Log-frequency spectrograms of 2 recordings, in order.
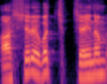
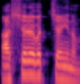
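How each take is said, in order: First: The middle ch is said fully and separately. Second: The middle ch is short and blended in. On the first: The speaker calls it wrong. "ऐसे नहीं पढ़ेंगे" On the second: The speaker calls it right. "बीच में छोटा सा च का आभास देते हुए"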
